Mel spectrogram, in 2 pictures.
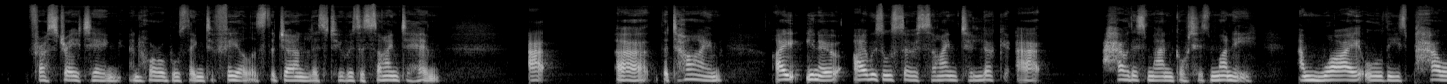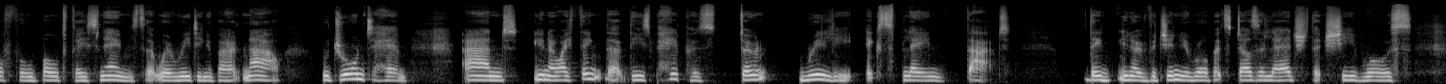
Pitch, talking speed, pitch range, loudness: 195 Hz, 150 wpm, 185-205 Hz, -20 LUFS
